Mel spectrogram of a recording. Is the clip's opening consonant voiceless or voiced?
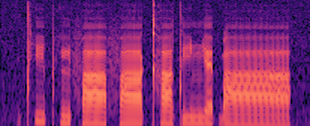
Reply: voiceless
